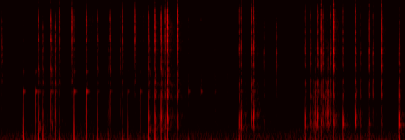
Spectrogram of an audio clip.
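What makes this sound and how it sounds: A small hollow pink plastic kettle-shaped jug with a handle is held close to the microphone and tapped and scratched with long nails. The result is quick, irregular, dry clicks that are bright and high with almost no ring, mixed with brief scratchy bursts. There is a short lull near the middle before the tapping picks up again.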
